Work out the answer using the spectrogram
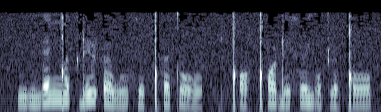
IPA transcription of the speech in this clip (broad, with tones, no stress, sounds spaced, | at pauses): ŋ i˨ j ɛ˦ ŋ͡ǃ ə˦˨ t ɖ i˦ ɭ ʔ œ˨ w u˧ x e˨ ǃʰ œ˧ t o˨ | ǃʼ ɔ˨ ǃʰ ɔ˦˨ ɖ e˦ x ø˦ j o˨ t ɭ ə˨ ǃ o˧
